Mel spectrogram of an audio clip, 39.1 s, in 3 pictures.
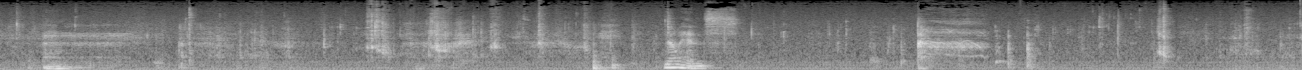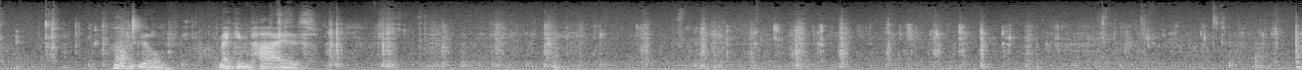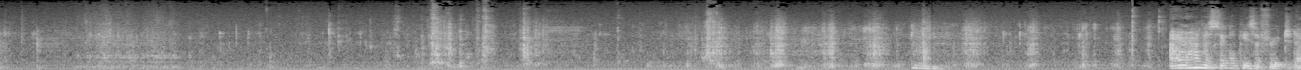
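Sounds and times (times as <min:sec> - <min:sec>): crunchy chips chewing: 0:01.8 - 0:06.4, 0:10.4 - 0:26.6, 0:28.0 - 0:38.0.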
